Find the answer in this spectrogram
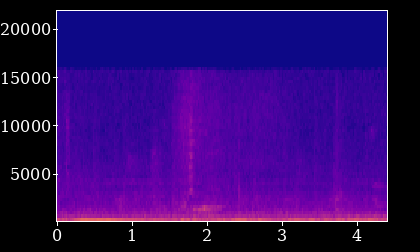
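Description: A steady low hum of machinery that swells for about the first second, with a single spoken word about halfway through.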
